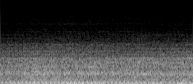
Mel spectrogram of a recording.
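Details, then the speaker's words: Can-Am Renegade XC 1000 V-twin ATV after sitting seven months, oil not checked, running on a ride: low, smooth, even drone with no knocks or ticks, motor nice and quiet, runs as good as ever; normal running. "it still runs just as good as ever motor's nice and quiet"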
